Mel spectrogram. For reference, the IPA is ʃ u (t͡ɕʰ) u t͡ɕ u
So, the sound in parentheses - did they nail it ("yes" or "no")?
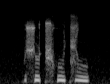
no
